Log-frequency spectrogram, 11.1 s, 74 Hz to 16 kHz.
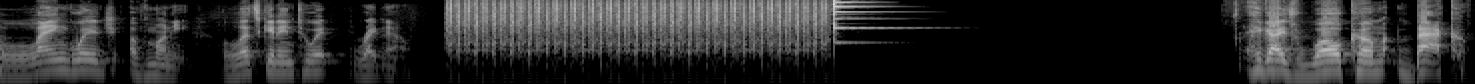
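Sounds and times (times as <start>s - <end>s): fast even clicking: 3.4s - 6.2s
bright ding: 6.2s - 7.2s.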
